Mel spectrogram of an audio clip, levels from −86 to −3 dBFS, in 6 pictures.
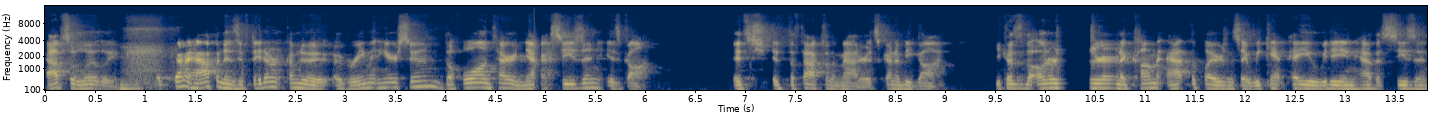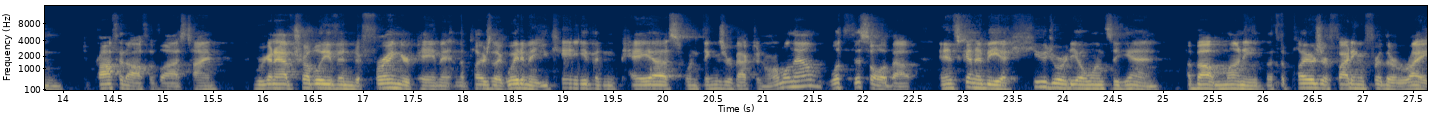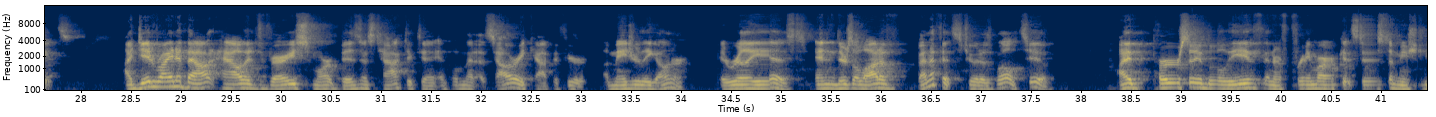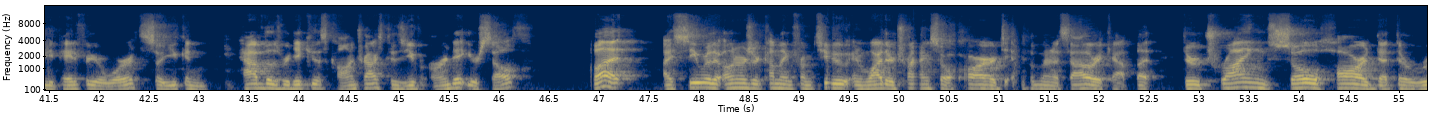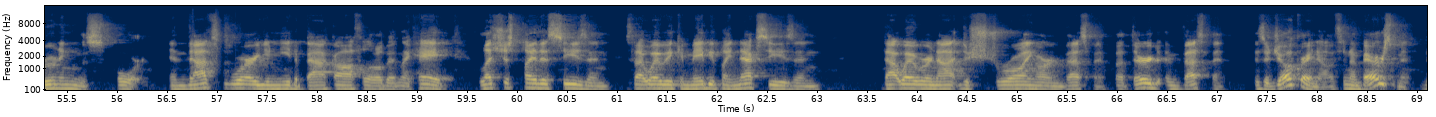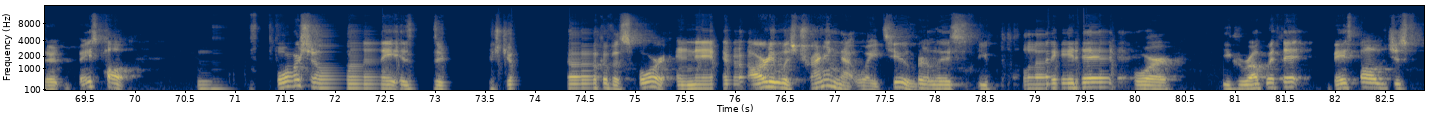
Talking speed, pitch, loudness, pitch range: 205 wpm, 130 Hz, -25 LUFS, 120-145 Hz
